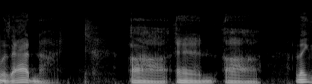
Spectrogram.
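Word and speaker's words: Adonai: his first name is adenai uh and uh I think most of us at adane at least for a long time but I believe the correct pronunciation was adenai um Paul Moon says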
